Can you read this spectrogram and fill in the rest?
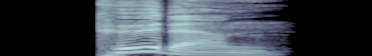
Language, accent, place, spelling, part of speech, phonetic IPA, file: German, Germany, Berlin, Ködern, noun, [ˈkøːdɐn], De-Ködern.ogg
- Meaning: dative plural of Köder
